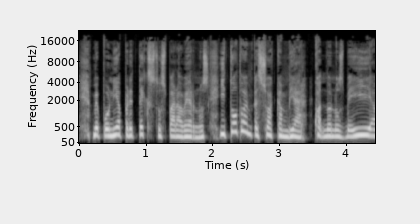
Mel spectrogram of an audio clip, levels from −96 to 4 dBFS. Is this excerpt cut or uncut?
cut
